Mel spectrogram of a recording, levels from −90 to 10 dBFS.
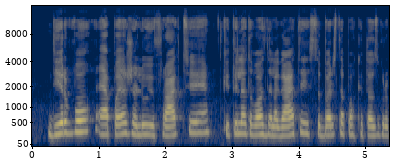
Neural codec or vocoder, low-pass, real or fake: none; 14.4 kHz; real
